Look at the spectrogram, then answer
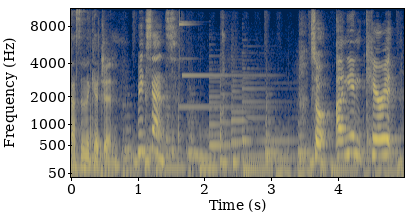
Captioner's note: chiming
